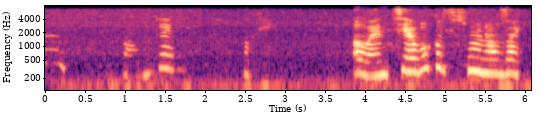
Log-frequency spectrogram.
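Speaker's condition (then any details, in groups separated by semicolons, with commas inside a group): Brain injury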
